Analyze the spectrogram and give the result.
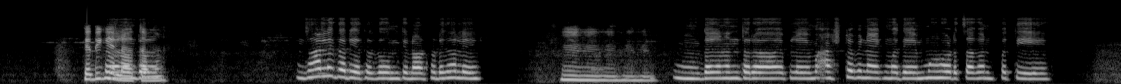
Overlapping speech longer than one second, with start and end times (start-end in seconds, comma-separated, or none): none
